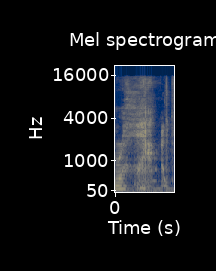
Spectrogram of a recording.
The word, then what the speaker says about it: Rhett: Link can't pronounce Rhett's name. Hey, Rhett, let's... Hold on a second. What? Hey, Rhett, we need to clean up this mess because it stinks in here, Rhett. The H is silent.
